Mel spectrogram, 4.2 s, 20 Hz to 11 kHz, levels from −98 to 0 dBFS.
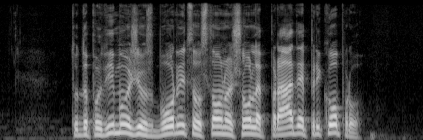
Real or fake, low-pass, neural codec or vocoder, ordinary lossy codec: real; 9.9 kHz; none; none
